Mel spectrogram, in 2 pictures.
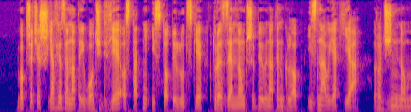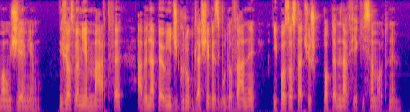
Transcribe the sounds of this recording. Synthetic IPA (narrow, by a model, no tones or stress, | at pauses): bɔpʂɛt͡ɕɛʂjavʲjɔzwɛmnat̪ɛjwɔd͡ʑid̪vʲjɛʔɔst̪at̪ɲɛʔist̪ɔt̪ɘlut̪skʲɛkt̪uɾɛzɛmnɔ̃w̃pʂɘbɘwɘnat̪ɛnɡlɔpiznawɘjakja̰ | ɾɔd͡ʑinːɔ̃w̃mɔ̃w̃ʑemʲjɛ̰̃ | vʲjɔzwɛmjɛma̰ɾt̪fɛ | ʔa̰bɘnapɛwɲid͡ʑɡɾubd̪laɕebʲjɛzbud̪ɔvanɘ | ipɔzɔst̪at͡ɕjuʂpɔt̪ɛmnavʲjekʲisamɔt̪nɘm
